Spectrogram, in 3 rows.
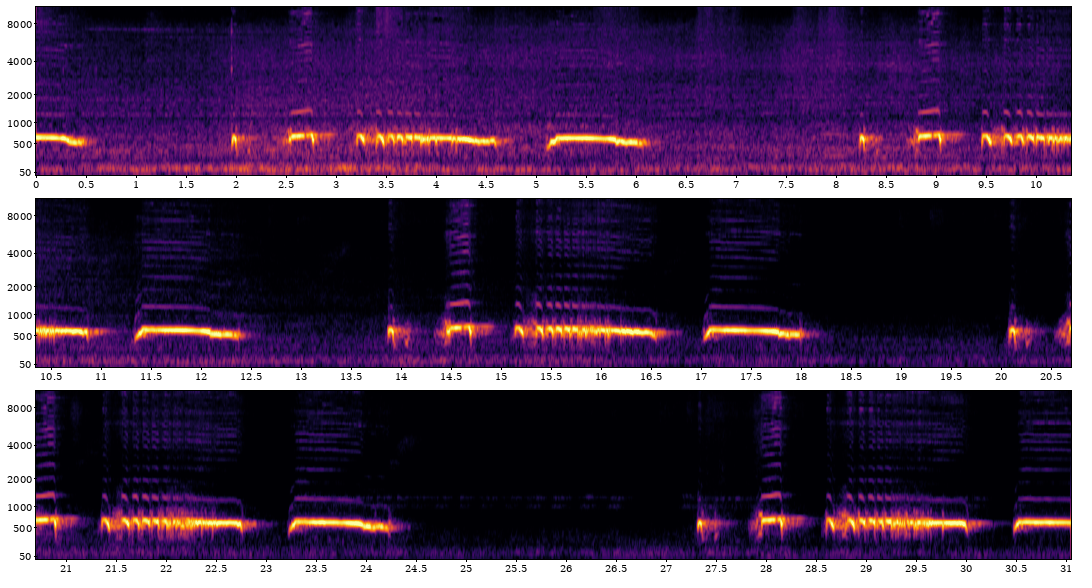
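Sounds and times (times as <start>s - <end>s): dove cooing: 0.0s - 0.8s, 1.9s - 6.4s, 8.2s - 12.6s, 13.8s - 18.2s, 20.0s - 24.6s, 27.2s - 31.0s.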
